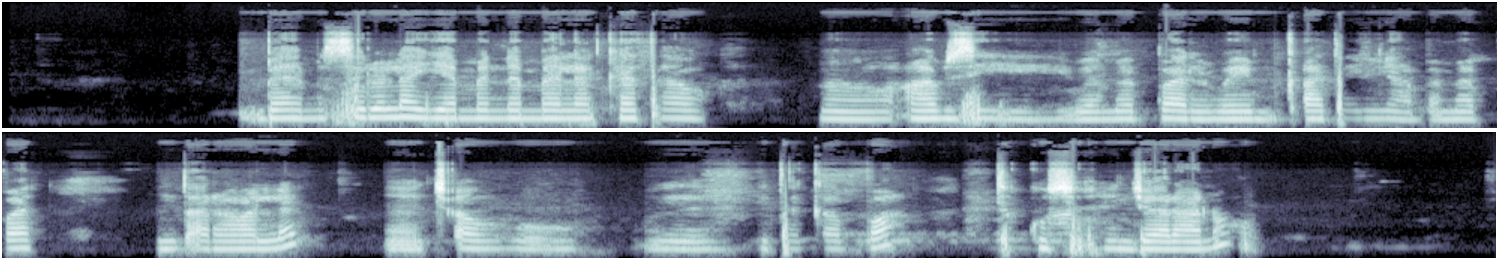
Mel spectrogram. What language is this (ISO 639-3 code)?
amh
